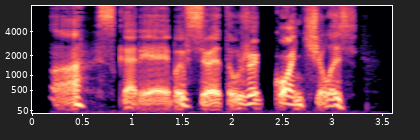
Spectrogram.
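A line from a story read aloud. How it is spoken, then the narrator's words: Creaky voice. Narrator (Russian): проскрипел Мэс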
